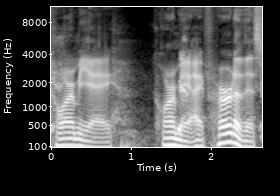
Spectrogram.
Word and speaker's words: Cormier: yes the competition yes yes Daniel Cormier it's pronounced Cormier Cormier cor I've heard of this guy he was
